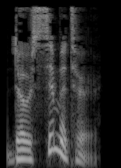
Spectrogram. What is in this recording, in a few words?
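"dosimeter", British English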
